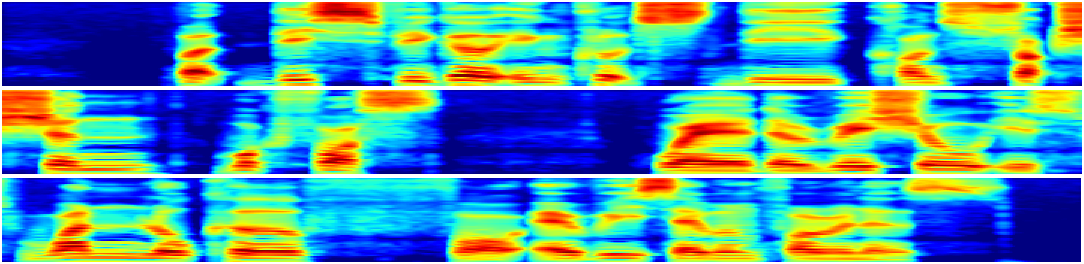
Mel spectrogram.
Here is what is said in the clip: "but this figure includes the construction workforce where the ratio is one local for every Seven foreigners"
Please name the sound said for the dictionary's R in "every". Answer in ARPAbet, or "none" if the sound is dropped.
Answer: R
